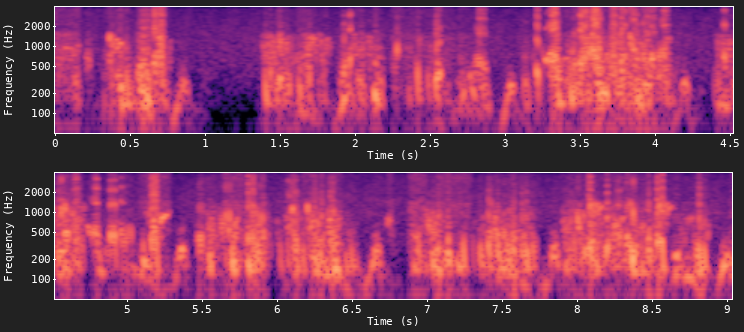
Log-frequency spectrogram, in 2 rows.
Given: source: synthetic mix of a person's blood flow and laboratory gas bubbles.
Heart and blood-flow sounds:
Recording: Doppler ultrasound of blood flow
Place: precordium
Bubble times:
0.00-0.26 s: bubbles
0.33-0.78 s: bubbles
1.36-1.85 s: bubbles
1.88-2.21 s: bubbles
2.23-2.91 s: bubbles
3.11-4.16 s: bubbles
4.39-5.29 s: bubbles
5.45-6.58 s: bubbles
6.72-6.78 s: bubbles
6.87-7.74 s: bubbles
7.89-8.91 s: bubbles
9.02-9.04 s: bubbles
From the record:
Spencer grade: 4 (maximum detectable bubble signal sounding continuously throughout systole and diastole of every cardiac period, and overriding the amplitude of the normal cardiac signals)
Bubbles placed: only in the low amplitude regions of the cardiac cycle

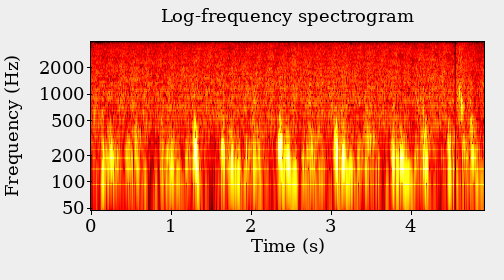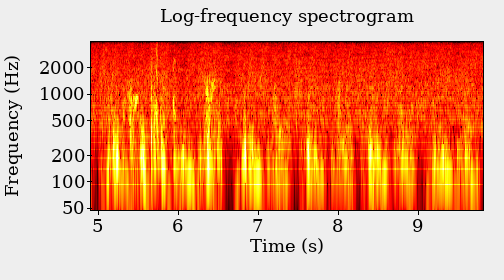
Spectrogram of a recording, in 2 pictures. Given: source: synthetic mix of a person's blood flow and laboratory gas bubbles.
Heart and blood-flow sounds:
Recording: Doppler ultrasound of blood flow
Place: precordium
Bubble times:
4.57-4.69 s: bubbles
5.16-5.53 s: bubbles
5.67-5.88 s: bubbles
5.93-5.99 s: bubbles
6.30-6.57 s: bubbles
From the record:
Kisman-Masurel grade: 222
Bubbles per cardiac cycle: several, 3 to 8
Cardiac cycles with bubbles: 10 to 50%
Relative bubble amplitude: moderate (0.250 to 0.450)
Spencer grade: 2 (many but less than half of the cardiac periods contain bubble signals, singularly or in groups)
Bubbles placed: anywhere in the cardiac cycle

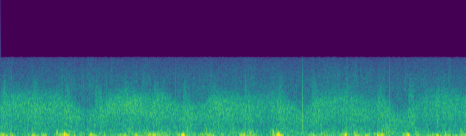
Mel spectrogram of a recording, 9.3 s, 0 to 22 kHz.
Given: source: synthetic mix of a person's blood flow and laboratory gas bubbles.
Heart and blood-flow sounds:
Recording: Doppler ultrasound of blood flow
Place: subclavian vein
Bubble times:
no bubbles
From the record:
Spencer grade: 0 (complete lack of bubble signals)

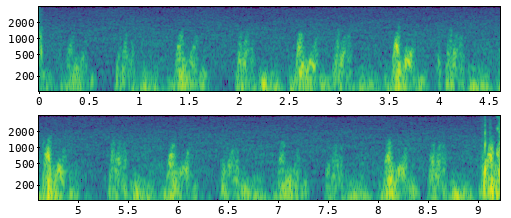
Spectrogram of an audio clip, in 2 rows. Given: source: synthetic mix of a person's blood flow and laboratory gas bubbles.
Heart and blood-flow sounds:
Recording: Doppler ultrasound of blood flow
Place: precordium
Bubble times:
0.00-0.04 s: bubbles
9.01-9.12 s: bubbles
9.17-9.23 s: bubbles
From the record:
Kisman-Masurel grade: 223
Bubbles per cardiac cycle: several, 3 to 8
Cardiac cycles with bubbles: 10 to 50%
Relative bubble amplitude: loud (0.450 to 0.775)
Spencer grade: 2 (many but less than half of the cardiac periods contain bubble signals, singularly or in groups)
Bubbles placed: anywhere in the cardiac cycle

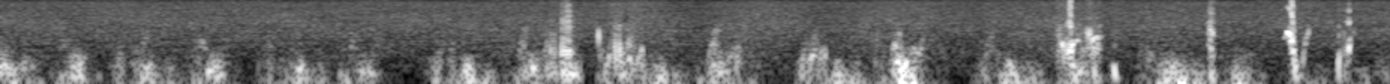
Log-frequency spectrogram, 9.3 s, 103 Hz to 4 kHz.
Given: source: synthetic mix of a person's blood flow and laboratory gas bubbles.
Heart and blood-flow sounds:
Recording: Doppler ultrasound of blood flow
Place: precordium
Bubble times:
3.61-3.89 s: bubbles
3.96-4.03 s: bubbles
4.06-4.28 s: bubbles
7.01-7.35 s: bubbles
7.39-7.48 s: bubbles
8.05-8.12 s: bubbles
8.54-8.73 s: bubbles
8.90-9.04 s: bubbles
From the record:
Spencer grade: 2 (many but less than half of the cardiac periods contain bubble signals, singularly or in groups)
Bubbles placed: anywhere in the cardiac cycle

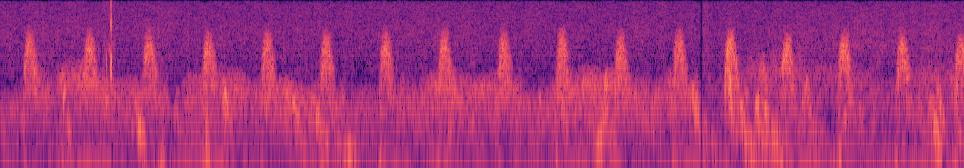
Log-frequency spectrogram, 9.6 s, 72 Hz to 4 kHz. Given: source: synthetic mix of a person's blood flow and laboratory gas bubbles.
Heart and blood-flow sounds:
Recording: Doppler ultrasound of blood flow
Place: subclavian vein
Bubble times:
1.04-1.16 s: bubbles
From the record:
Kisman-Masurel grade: 111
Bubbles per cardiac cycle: 1 to 2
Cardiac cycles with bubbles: 1 to 10%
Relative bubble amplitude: barely perceptible (0.100 to 0.250)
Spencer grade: 1 (occasional bubble signal discernible with the cardiac motion signal, with majority of cardiac periods free of bubbles)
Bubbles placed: anywhere in the cardiac cycle

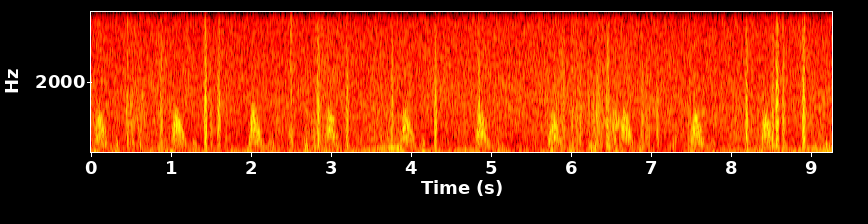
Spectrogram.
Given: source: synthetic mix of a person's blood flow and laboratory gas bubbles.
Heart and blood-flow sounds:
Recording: Doppler ultrasound of blood flow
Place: subclavian vein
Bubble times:
0.42-0.70 s: bubbles
2.46-2.56 s: bubbles
2.65-2.95 s: bubbles
6.25-6.62 s: bubbles
7.21-7.34 s: bubbles
9.21-9.27 s: bubbles
From the record:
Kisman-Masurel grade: 122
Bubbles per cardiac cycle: 1 to 2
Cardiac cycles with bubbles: 10 to 50%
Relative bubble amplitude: moderate (0.250 to 0.450)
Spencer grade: 2 (many but less than half of the cardiac periods contain bubble signals, singularly or in groups)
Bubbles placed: anywhere in the cardiac cycle

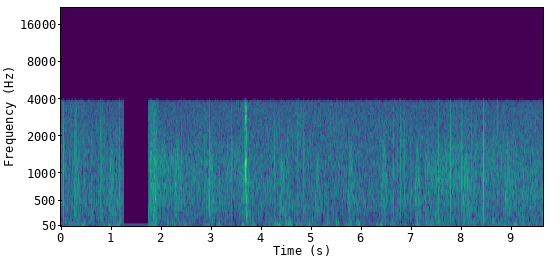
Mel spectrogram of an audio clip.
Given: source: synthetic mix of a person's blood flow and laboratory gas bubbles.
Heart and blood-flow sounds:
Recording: Doppler ultrasound of blood flow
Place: subclavian vein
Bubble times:
3.67-3.77 s: bubbles
From the record:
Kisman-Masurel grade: 123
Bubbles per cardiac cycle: 1 to 2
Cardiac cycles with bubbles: 10 to 50%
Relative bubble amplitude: loud (0.450 to 0.775)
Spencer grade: 2 (many but less than half of the cardiac periods contain bubble signals, singularly or in groups)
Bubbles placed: anywhere in the cardiac cycle

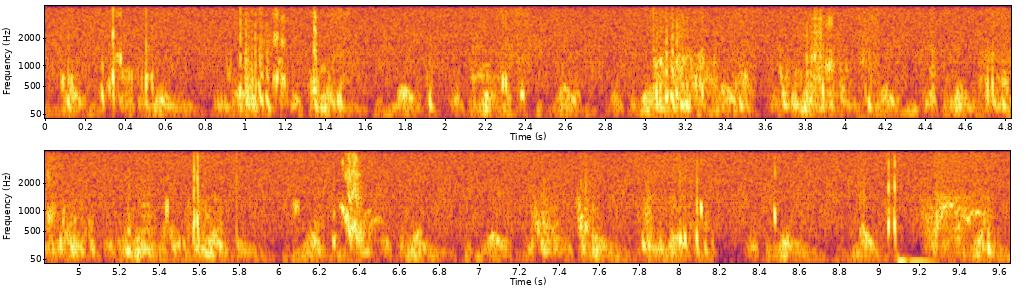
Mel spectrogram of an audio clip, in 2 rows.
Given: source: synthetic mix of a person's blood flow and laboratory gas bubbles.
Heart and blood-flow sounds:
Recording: Doppler ultrasound of blood flow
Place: precordium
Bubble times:
0.06-0.17 s: bubbles
0.25-0.58 s: bubbles
0.82-1.23 s: bubbles
1.29-1.53 s: bubbles
1.89-1.98 s: bubbles
2.12-2.43 s: bubbles
3.04-3.37 s: bubbles
3.42-3.55 s: bubbles
3.65-4.17 s: bubbles
4.41-4.47 s: bubbles
4.67-5.10 s: bubbles
5.17-5.72 s: bubbles
6.06-6.11 s: bubbles
6.16-6.53 s: bubbles
7.22-7.42 s: bubbles
7.47-7.65 s: bubbles
7.78-8.20 s: bubbles
8.44-8.51 s: bubbles
8.88-8.94 s: bubbles
9.00-9.11 s: bubbles
9.20-9.60 s: bubbles
From the record:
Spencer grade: 3 (all of the cardiac periods contain showers or single bubble signals, but not dominating or overriding the cardiac motion signals)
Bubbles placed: anywhere in the cardiac cycle

